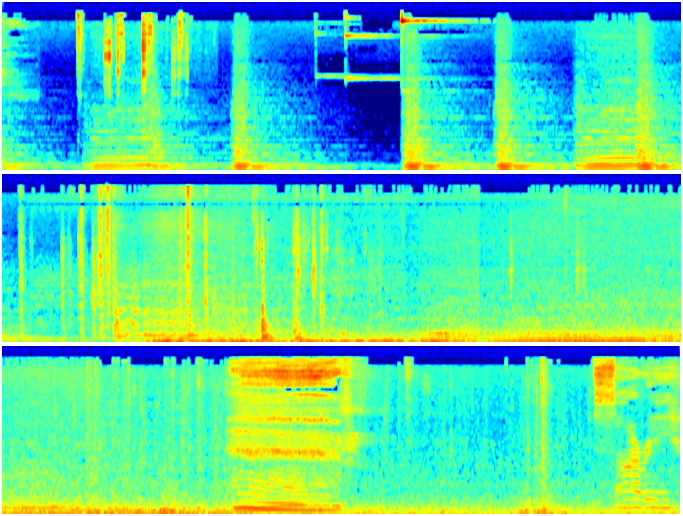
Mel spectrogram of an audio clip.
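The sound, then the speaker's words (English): A car turns in and rolls into a driveway, its engine a steady low rumble with tires crunching, ending in a brief high squeal as it comes to a stop; tonal sounds precede its arrival. “My car just turned in.”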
